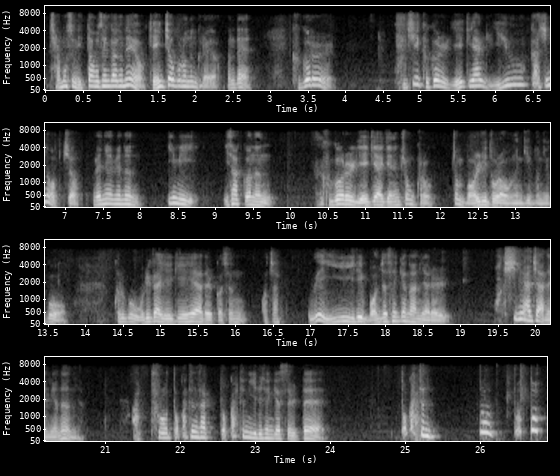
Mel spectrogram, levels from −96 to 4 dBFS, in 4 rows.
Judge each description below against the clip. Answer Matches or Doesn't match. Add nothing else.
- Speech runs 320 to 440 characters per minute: Doesn't match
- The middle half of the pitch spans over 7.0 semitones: Matches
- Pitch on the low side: Doesn't match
